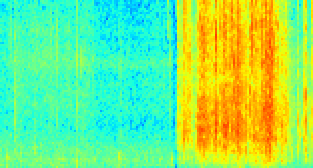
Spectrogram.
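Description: Plastic bag of frozen green beans crinkling as it is picked up and handled: a sudden loud rustle starting about a second and a half in, after faint background hiss.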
